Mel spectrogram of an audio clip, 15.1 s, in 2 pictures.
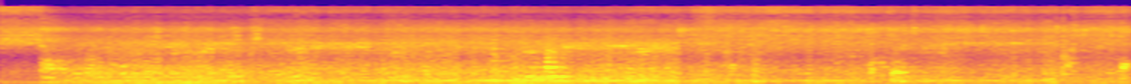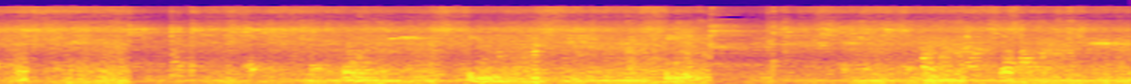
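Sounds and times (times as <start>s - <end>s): chicken sizzling in a wok: 0.0s - 15.0s
ladle scraping and clinking wok: 4.5s - 15.0s.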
